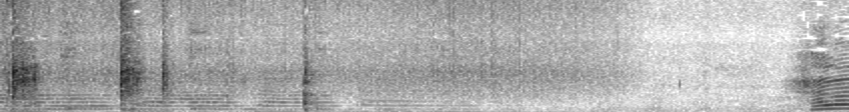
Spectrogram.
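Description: Julienned chayote and carrot sizzling as they are stir-fried in a wok, with a steady hiss that stops a little after three seconds in. Light background music with a beat plays over it and fades out about two seconds in.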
